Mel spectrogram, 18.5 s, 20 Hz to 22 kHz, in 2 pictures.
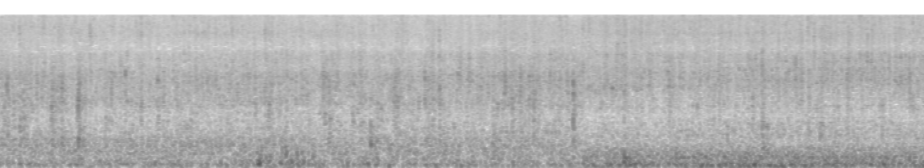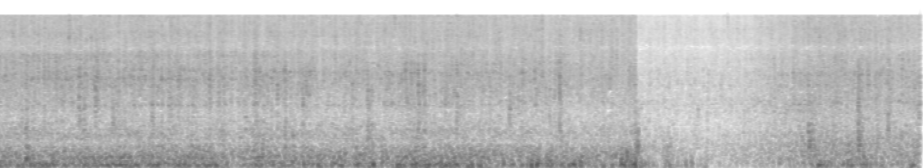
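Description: Steady heavy rain from a hailstorm pattering on the deck and surroundings, with wind rumbling on the microphone. The sound drops off briefly about 16 seconds in, then returns.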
